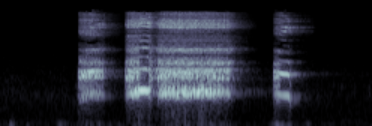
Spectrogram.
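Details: Rooster crowing: a hoarse, harsh crow in three parts, a short opening note, a long loud strained middle and a brief clipped ending, with nothing else heard.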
